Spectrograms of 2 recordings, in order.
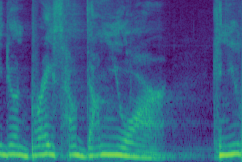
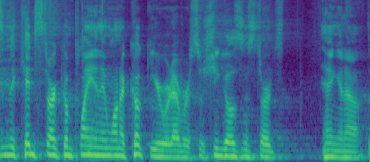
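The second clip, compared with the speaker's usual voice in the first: ordinary talk, nothing marked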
